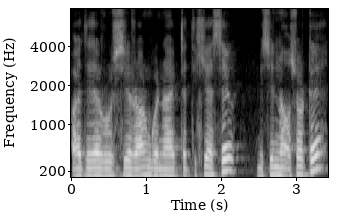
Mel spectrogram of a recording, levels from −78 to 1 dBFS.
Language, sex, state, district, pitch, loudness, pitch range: Nagamese, male, Nagaland, Dimapur, 130 Hz, -16 LUFS, 125-145 Hz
